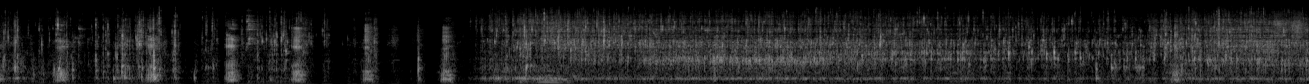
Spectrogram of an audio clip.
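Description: Fermented fish-and-molasses liquid (fish amino acid) scooped from a plastic bucket with a plastic dipper, with splashes and knocks. From about five seconds in, a steady pouring stream runs through a wire-mesh strainer into a plastic bucket.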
